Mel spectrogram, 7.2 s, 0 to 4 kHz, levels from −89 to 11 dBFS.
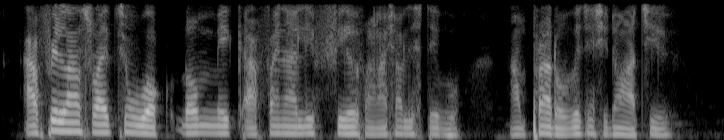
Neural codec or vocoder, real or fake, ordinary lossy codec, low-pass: none; real; none; 3.6 kHz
